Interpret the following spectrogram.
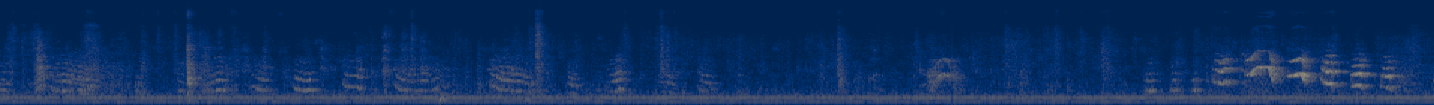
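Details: Brittany puppies with their mother at a kennel, heard in a live stream: a busy run of short, high, squeaky whimpers and squeals, swelling into a louder cluster of cries near the end, over a steady low electrical hum.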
